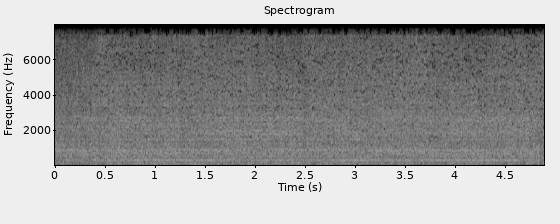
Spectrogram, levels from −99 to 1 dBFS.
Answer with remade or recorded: recorded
